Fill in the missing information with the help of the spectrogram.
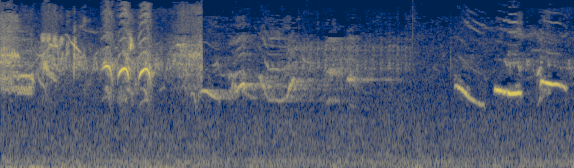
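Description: Sparrow song: a dense burst of high chirps, then short slurred whistles and clear chip notes at a quick, uneven pace. Other birds chirp in the background.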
